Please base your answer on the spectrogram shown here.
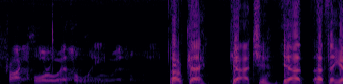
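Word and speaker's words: trichloroethylene: technical uh names but tce triclo ethine I can't say it say it for me you got close you got close Tri chloroethylene okay gotcha yeah I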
